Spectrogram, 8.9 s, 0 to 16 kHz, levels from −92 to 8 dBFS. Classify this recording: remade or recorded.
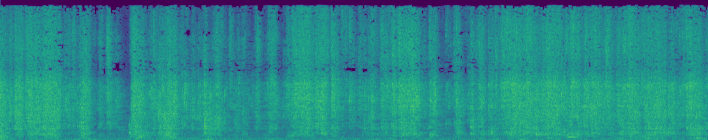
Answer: recorded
